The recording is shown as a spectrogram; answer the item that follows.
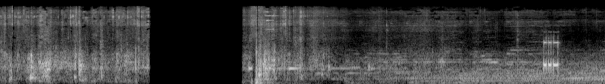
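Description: Voices break off into a moment of dead silence, then the quiet inside of a police patrol car with a short electronic beep near the end.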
